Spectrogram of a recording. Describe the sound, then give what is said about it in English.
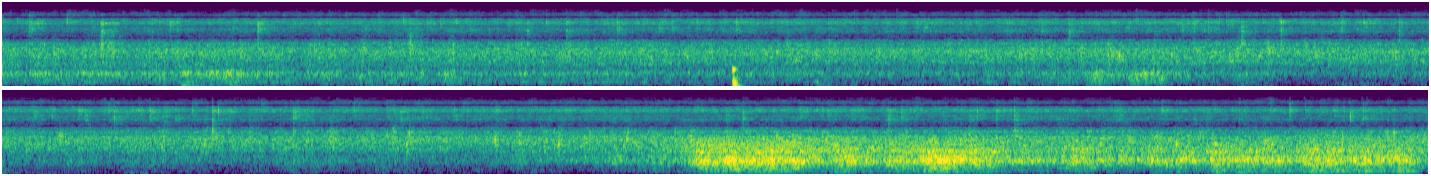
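Steady rain hisses down in a dense, even patter, with thunder crackling in the distance, swelling louder for a couple of seconds near the end, with a single sharp tap partway through and no voices. “as the rain is falling and the thunder is crackling in the distance.”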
